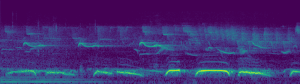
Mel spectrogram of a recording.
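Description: A dove or pigeon coos repeatedly in a steady series of soft, rounded calls, with fainter chirping birds in the background.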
